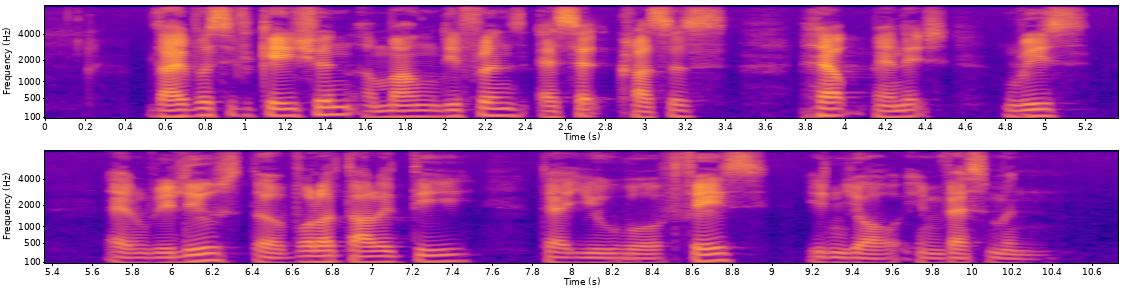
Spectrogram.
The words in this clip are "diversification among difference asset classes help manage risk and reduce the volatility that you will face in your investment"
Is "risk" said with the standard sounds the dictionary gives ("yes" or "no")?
no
